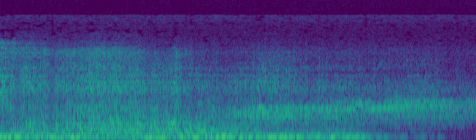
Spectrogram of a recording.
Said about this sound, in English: somebody's shooting at us. It's a spaceship coming in low.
